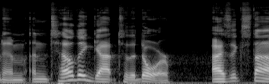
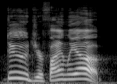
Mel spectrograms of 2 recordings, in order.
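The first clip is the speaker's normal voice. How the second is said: high, louder cheerful call; happy greeting; 10 semitones higher, 5 dB louder than usual. A narrator's reading. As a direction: bounce in glad he's awake at last. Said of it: "she said in a happy tone".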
